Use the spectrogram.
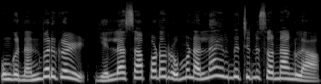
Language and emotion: Tamil, surprised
